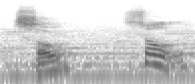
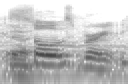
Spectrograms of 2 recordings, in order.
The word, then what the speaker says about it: Salisbury: So it's like Salisbury. Salisbury. Yeah, but obviously with a British accent. Salisbury.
